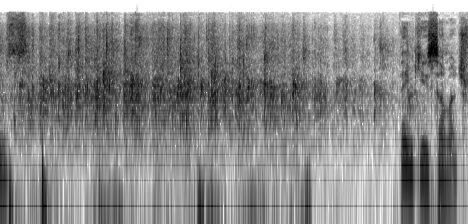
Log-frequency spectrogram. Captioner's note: audience applauding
